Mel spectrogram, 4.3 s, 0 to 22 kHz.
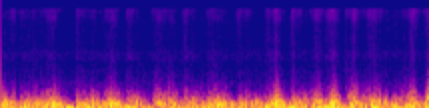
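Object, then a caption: Metal mesh microphone grille. Long nails scratch the hollow metal mesh grilles of two identical stereo microphones. The result is a steady, dense, low rumbling scrape with a soft hum around 117 Hz, broken by quick scratchy strokes and almost no bright content.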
